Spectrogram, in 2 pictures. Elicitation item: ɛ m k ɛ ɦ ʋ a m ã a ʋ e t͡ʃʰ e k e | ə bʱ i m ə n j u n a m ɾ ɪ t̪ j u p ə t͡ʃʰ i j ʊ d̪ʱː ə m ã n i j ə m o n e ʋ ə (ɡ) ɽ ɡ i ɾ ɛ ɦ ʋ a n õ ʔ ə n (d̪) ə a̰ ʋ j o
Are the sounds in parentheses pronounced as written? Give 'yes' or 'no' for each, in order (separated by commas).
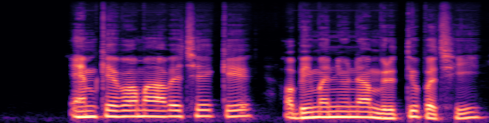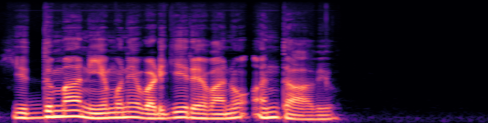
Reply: no, no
